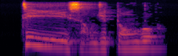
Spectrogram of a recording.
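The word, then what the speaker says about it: τοῖς: Os quimeis afiemen, tois é um artigo, tis é a pronúncia, tis, som de tongo, o i, tis, ofiletes.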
